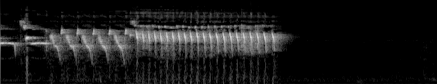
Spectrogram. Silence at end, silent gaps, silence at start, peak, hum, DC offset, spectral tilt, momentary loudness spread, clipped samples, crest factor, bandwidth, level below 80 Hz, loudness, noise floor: 1.55 s; none; 0 s; 0 dBFS; none; under 0.1%; 5.5 dB/octave; 7 LU; under 0.1%; 16 dB; 14.5 kHz; -70 dBFS; -11 LUFS; -67 dBFS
